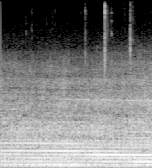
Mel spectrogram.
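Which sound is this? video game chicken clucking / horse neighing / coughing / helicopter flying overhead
helicopter flying overhead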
